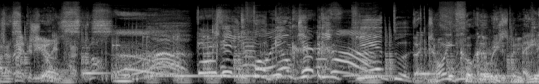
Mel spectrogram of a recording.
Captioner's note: gasps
